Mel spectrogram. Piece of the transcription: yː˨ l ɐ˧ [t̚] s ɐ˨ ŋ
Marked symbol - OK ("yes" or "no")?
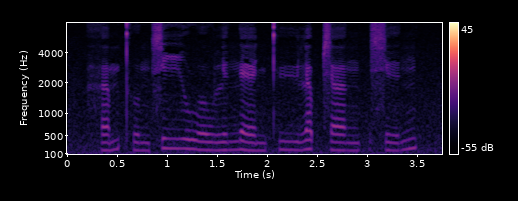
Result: no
